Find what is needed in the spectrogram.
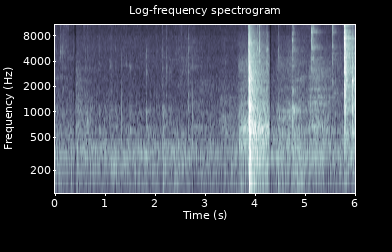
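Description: Metal parts of a brake-drum clutch being handled: little more than faint handling noise at first, then one loud metallic clank about four seconds in and a few lighter clicks near the end.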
